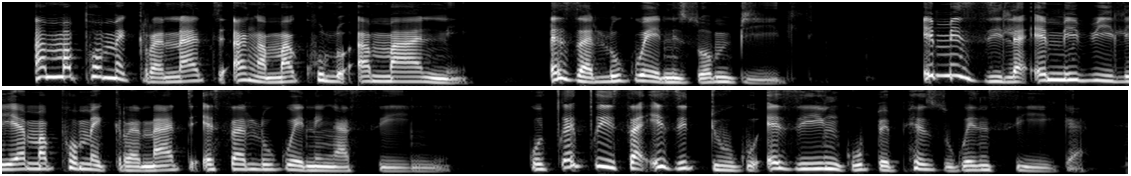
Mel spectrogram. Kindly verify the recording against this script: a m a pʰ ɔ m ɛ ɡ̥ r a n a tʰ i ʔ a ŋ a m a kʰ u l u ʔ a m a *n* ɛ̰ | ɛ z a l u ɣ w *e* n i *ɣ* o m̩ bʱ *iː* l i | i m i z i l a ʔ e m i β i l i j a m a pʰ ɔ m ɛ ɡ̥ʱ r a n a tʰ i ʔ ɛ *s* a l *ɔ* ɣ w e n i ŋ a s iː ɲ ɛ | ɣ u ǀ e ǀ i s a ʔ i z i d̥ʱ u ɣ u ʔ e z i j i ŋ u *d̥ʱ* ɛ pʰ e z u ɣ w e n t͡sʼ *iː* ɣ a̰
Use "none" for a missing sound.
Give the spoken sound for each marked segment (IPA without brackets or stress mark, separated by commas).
n, e, z, iː, s, u, b̥ʱ, iː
